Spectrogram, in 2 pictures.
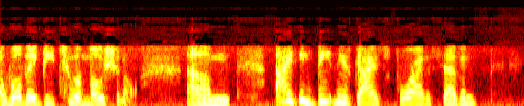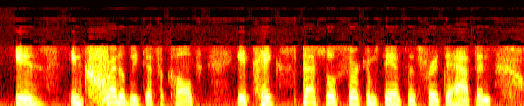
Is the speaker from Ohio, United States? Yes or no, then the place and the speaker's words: yes; Akron, Ohio, United States; All right, so I'm from the Midwest. I'm from Akron, Ohio.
